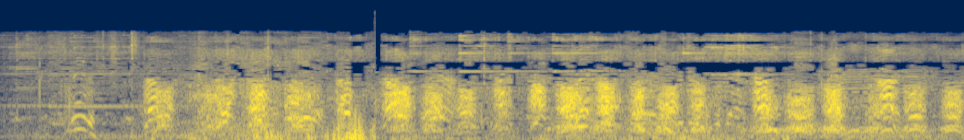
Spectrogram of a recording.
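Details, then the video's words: Kangal and other shepherd dogs from two sheep flocks challenging each other face to face, barking in a rapid rhythmic series of loud harsh barks roughly four per second after a brief opening call, with a man's voice now and then. "Köpek sürüsü Kangallar ve çoban köpekleri karşı karşıya"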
